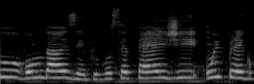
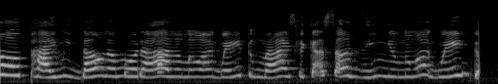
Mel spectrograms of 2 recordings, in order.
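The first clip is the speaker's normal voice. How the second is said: weepy, tearful, crying, begging tone; 4 semitones higher than usual. Acting out a single woman crying to god for a boyfriend; imitating crying while pleading. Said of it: "Aí eu fico chorando".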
